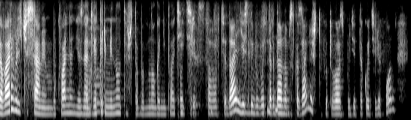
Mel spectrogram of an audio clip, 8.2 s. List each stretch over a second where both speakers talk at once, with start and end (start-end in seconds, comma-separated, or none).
none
